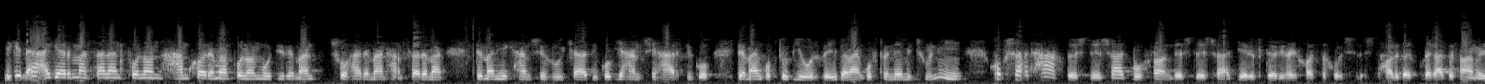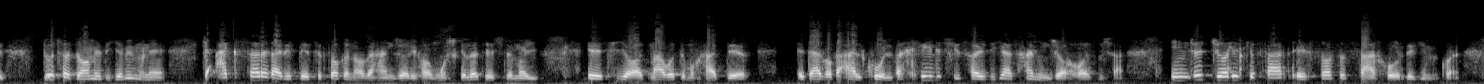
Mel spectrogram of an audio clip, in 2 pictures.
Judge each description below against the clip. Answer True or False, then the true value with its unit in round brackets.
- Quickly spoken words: True (180 wpm)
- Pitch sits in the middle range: True (160 Hz)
